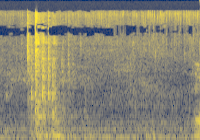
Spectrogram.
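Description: Lemon-and-wine pan sauce simmering quietly around chicken cutlets in a frying pan on a gas stove. About half a second in there is a short voice sound together with a light clink.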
